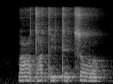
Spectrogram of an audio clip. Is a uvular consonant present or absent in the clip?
absent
